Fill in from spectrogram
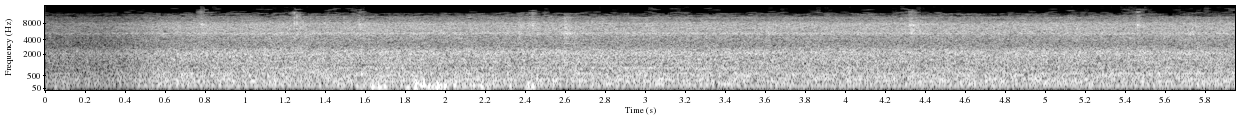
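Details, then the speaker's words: Waste oil furnace relit after refilling the tank, with the blower off and the system repressurized with the needle valve open: quiet hiss swells into a steady, even roar with no sputter or pulsing; burner lights normally. "All right, it lit up. So now I'm going to turn the oil all the way on and go back to running."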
